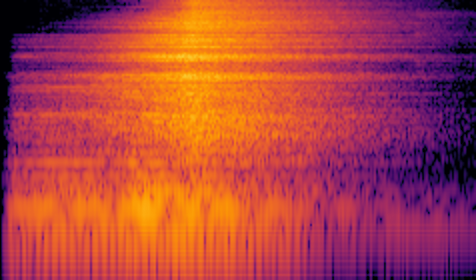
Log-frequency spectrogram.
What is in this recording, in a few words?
Reverse Cymbal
